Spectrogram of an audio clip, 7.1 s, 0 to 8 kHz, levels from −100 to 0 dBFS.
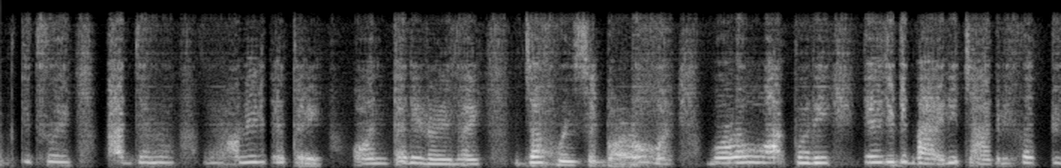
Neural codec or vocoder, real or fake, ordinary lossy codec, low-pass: codec, 44.1 kHz, 0.9 kbps, DAC; fake; none; 7.2 kHz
